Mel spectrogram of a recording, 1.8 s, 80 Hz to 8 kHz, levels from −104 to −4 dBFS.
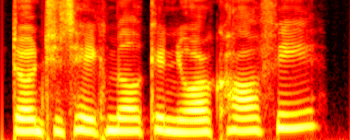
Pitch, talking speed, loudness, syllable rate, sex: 225 Hz, 240 wpm, -16 LUFS, 5.1 syllables/s, female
